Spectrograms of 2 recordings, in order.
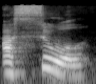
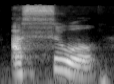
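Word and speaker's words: azul: options okay we have a soul a soul when you're doing the z make sure you have an s sound and so you have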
